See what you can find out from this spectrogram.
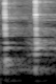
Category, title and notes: Sound effects > Objects / House appliances
Short recording of a computer mouse, I cleaned it up a bit to remove background noise.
